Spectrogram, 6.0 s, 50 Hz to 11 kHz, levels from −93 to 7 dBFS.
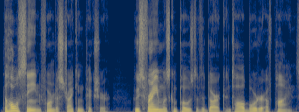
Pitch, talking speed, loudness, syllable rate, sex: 115 Hz, 190 wpm, -21 LUFS, 5.8 syllables/s, male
